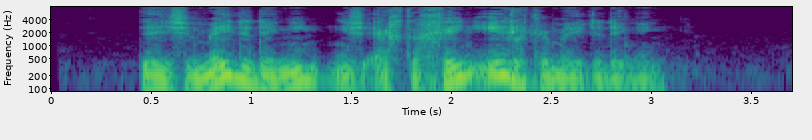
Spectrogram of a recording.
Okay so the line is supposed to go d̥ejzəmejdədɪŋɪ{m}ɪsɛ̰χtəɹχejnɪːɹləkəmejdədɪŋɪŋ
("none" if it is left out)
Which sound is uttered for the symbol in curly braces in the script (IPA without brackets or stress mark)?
ŋ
